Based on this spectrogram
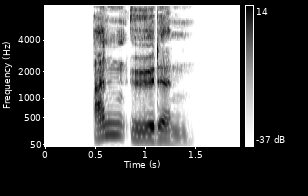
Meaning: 1. to bore 2. to annoy (through speaking)
- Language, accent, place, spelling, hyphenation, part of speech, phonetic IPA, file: German, Germany, Berlin, anöden, an‧öden, verb, [ˈanˌʔøːdn̩], De-anöden.ogg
